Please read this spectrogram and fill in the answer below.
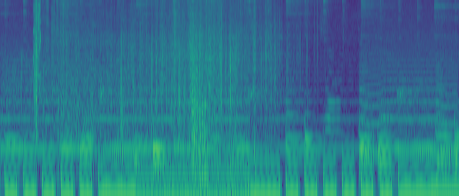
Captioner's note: audience clapping; match lighting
